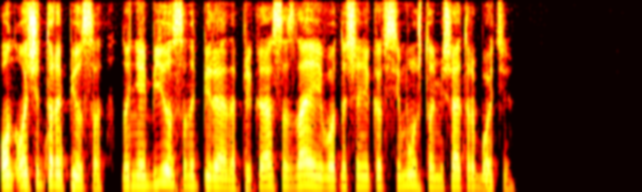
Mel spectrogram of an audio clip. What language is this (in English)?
Russian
